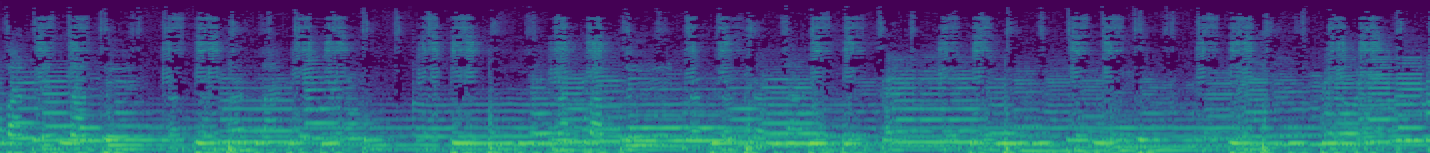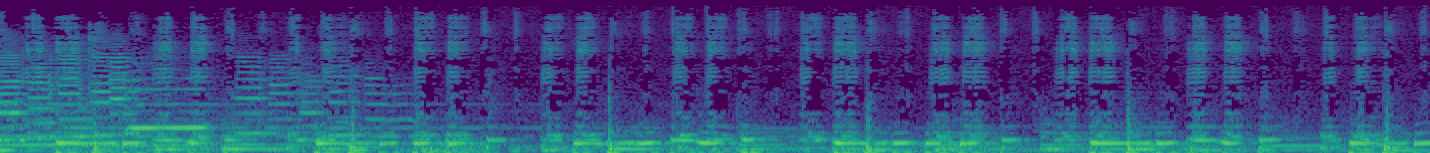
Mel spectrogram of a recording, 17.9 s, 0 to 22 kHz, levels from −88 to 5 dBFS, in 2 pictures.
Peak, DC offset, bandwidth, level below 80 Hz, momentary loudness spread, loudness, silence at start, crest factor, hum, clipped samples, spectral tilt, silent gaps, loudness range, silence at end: -8 dBFS; under 0.1%; 17 kHz; -36 dBFS; 8 LU; -25 LUFS; 0 s; 16 dB; none; under 0.1%; -6 dB/octave; none; 3 LU; 0 s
